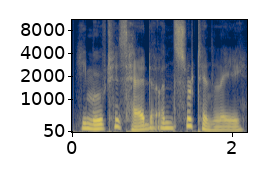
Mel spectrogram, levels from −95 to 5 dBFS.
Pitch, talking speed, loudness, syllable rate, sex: 125 Hz, 135 wpm, -17 LUFS, 4.4 syllables/s, male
